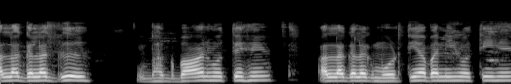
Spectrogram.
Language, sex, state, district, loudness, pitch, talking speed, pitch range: Hindi, male, Uttar Pradesh, Muzaffarnagar, -14 LUFS, 180 Hz, 105 wpm, 170-185 Hz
